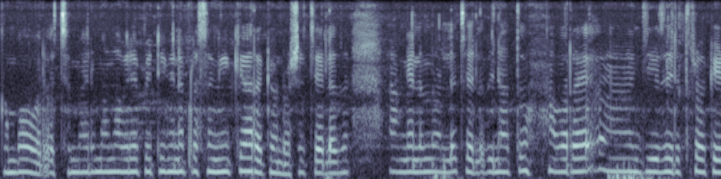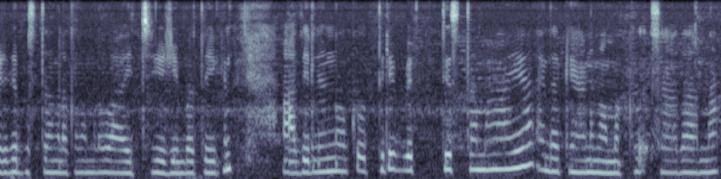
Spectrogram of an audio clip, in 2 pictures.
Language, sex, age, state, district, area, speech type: Malayalam, female, 30-45, Kerala, Pathanamthitta, rural, spontaneous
